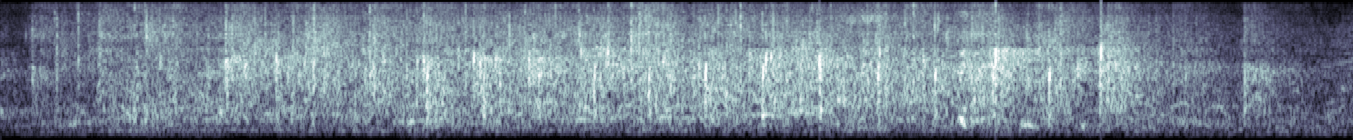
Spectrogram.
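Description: A large audience at a home for the elderly applauds steadily to welcome a performing singer, a dense wash of many hands clapping at once that holds strong for several seconds before easing off slightly at the end.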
